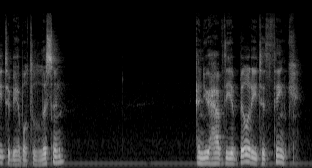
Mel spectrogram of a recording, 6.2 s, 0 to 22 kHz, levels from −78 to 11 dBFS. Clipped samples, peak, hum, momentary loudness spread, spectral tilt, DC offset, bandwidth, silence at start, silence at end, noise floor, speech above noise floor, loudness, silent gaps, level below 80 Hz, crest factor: under 0.1%; -4 dBFS; 60 Hz at -50 dBFS; 10 LU; -4 dB/octave; under 0.1%; 16 kHz; 0 s; 0.25 s; -55 dBFS; 33 dB; -22 LUFS; none; -62 dBFS; 20 dB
